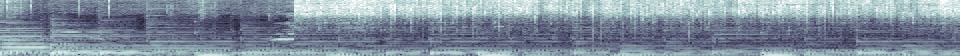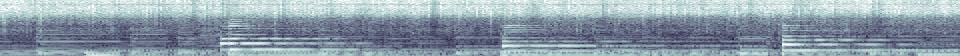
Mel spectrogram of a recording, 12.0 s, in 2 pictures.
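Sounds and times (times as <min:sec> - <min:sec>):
oil sizzling in a wok: 0:01.2 - 0:12.0.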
